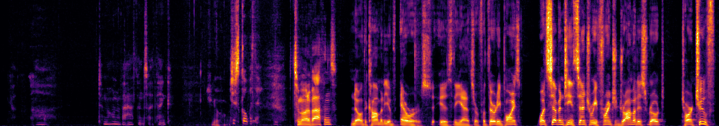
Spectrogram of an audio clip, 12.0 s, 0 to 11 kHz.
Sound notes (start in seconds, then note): 0.3 whispering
